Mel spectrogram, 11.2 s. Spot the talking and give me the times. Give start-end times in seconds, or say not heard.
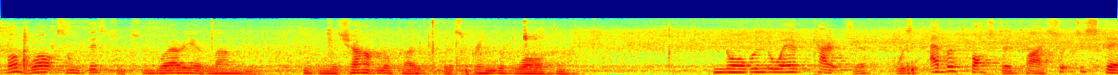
0.1-5.8, 7.1-11.1.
